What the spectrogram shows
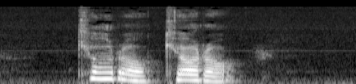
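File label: "kyoro kyoro", Japanese; キョロキョロ – kyoro kyoro; Looking around curiously.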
